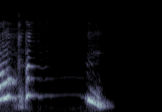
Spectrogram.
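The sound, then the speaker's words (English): A brief, strained vocal cry like a scream, voiced by someone imitating it, with a thin sustained tone trailing off and a second short, lower outburst after a pause. “You hear a scream.”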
